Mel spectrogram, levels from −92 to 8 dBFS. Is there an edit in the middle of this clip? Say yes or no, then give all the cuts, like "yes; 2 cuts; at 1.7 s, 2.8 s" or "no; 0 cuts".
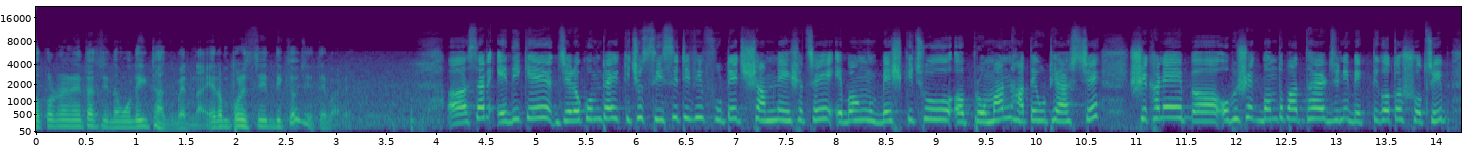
no; 0 cuts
